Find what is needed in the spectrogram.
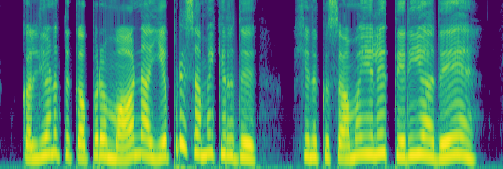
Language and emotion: Tamil, sad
